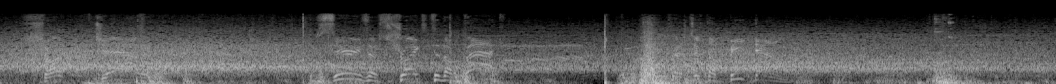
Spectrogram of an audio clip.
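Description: Heavy thuds land as wrestlers strike each other.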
